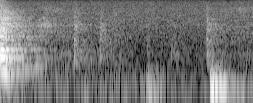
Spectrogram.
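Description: Footsteps thump on a hard floor close by.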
